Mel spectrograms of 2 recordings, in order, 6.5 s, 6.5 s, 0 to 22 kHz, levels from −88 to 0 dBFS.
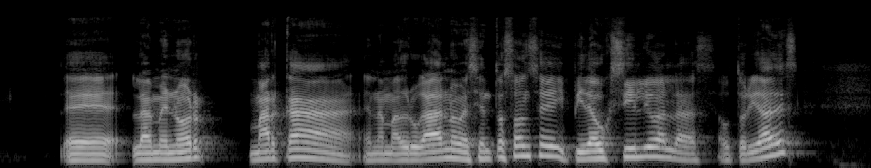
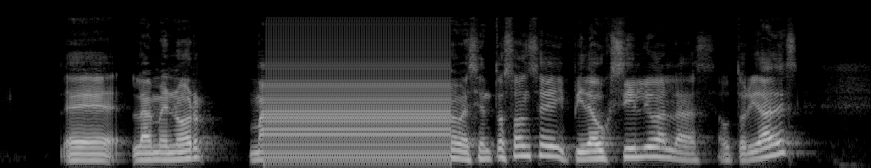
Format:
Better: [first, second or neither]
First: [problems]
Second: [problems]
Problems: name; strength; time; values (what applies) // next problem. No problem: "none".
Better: first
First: none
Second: audio freezing; at 2 s for 1.5 s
